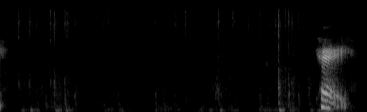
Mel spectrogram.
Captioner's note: keyboard clanking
